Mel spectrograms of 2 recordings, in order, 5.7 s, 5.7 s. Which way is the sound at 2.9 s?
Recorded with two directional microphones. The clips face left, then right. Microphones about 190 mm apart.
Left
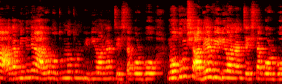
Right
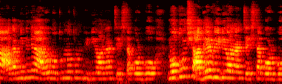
20° left (ahead or behind).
